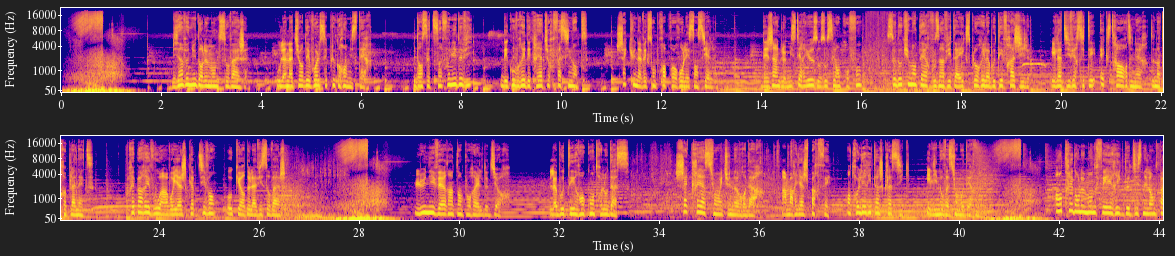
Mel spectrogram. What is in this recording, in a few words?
french documentaries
